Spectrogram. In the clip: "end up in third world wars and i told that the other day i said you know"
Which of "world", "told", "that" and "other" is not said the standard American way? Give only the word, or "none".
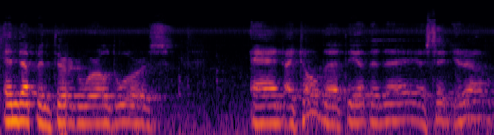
none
